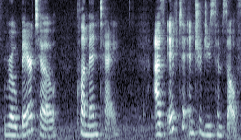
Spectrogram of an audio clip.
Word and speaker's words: Roberto Clemente: To Clement? It echoed in the near empty stands. Roberto Clemente was his name, and this is pronounced Roberto Clemente.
